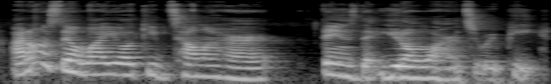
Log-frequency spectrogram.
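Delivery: usual speaking voice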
